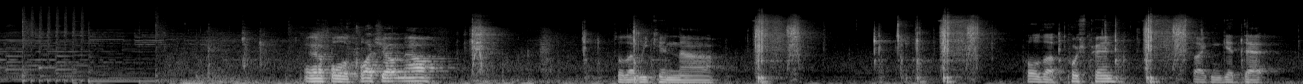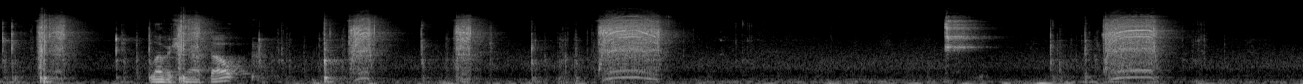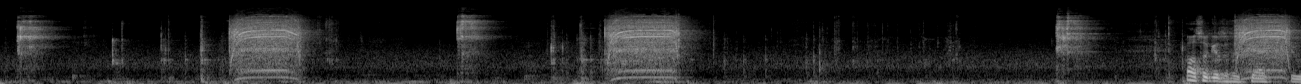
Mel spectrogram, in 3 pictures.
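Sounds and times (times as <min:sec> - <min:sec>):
power drill running in bursts: 0:19.0 - 0:19.9, 0:24.1 - 0:24.8, 0:28.3 - 0:29.3, 0:32.1 - 0:33.1, 0:38.3 - 0:39.0.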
